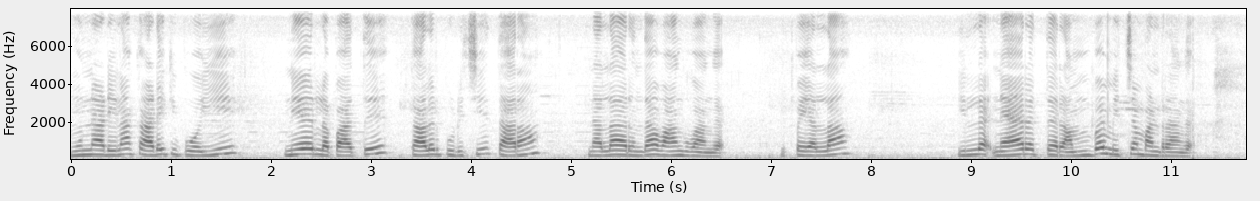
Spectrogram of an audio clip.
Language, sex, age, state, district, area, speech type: Tamil, female, 30-45, Tamil Nadu, Tiruvannamalai, rural, spontaneous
